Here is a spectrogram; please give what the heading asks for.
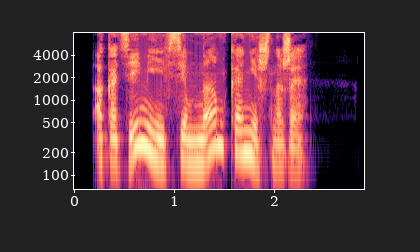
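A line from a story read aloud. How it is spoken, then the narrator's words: Plain. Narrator (Russian): ответил директор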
